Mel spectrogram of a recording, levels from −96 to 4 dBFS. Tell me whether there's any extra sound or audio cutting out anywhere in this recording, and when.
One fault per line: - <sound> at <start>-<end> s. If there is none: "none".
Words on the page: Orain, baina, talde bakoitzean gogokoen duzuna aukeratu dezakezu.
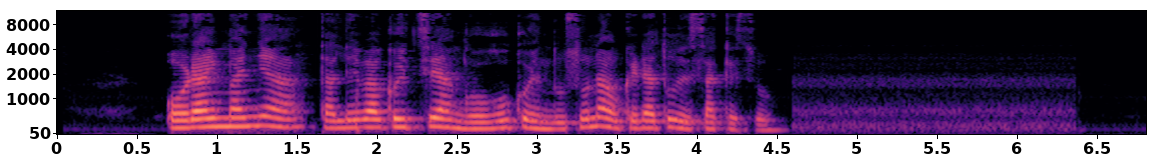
none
